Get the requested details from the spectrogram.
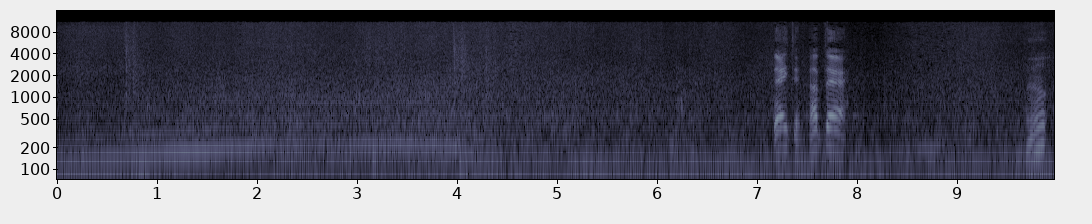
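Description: A motorboat engine hums and rises in pitch as the boat speeds up.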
